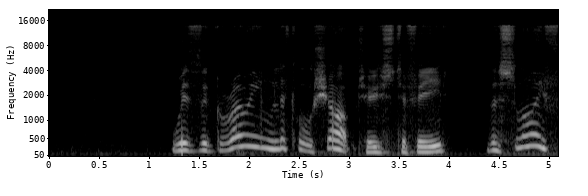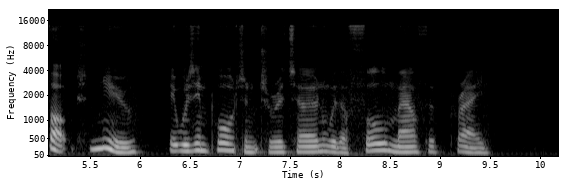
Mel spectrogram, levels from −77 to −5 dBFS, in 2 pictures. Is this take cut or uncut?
uncut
